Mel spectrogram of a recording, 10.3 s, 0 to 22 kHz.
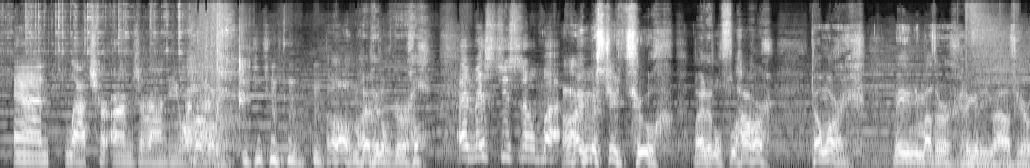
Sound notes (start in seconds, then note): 1.9 chuckles; 2.8 grunting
